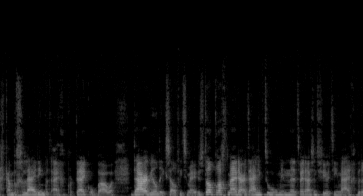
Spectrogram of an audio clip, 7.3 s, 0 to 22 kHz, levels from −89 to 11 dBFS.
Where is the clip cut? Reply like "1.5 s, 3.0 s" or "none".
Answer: 0.9 s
